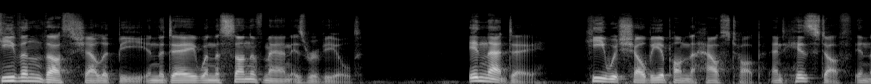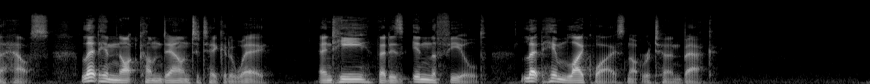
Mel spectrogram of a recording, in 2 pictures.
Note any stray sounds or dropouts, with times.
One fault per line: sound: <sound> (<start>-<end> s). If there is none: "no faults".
no faults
